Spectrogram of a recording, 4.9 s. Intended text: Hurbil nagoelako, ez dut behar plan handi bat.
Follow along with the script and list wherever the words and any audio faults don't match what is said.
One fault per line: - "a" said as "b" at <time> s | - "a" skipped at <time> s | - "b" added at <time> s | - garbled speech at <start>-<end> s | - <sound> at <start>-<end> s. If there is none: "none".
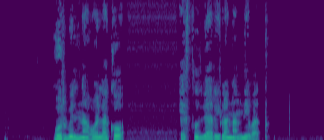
none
